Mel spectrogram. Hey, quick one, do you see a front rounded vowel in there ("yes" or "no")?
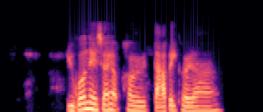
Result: yes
